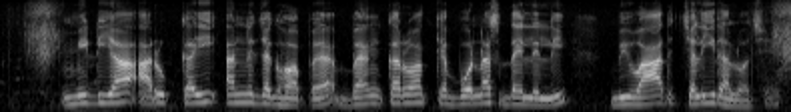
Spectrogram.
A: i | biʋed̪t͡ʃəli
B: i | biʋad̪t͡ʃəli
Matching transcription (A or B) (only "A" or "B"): B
